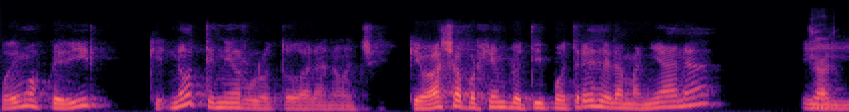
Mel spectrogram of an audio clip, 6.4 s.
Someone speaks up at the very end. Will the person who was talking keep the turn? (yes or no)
yes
